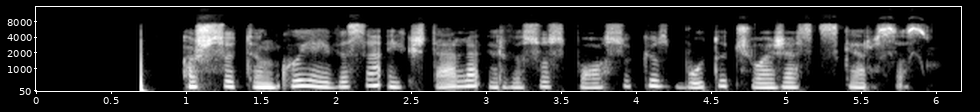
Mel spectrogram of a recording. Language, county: Lithuanian, Alytus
